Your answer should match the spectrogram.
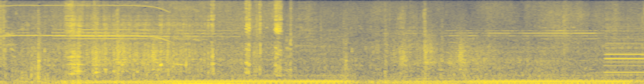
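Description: Car engine and road noise heard from inside a moving car's cabin: a steady low hum that swells about a second in and eases slightly around halfway.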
